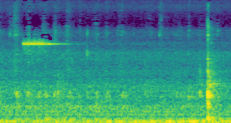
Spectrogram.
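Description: Faint handling noise from a disassembled phone being worked by hand: light taps and rubbing of fingertips on its small metal parts over a low steady hum, with a brief thin high squeak about a quarter second in.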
